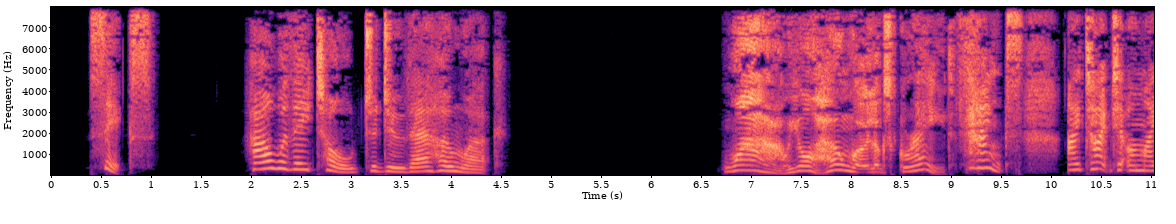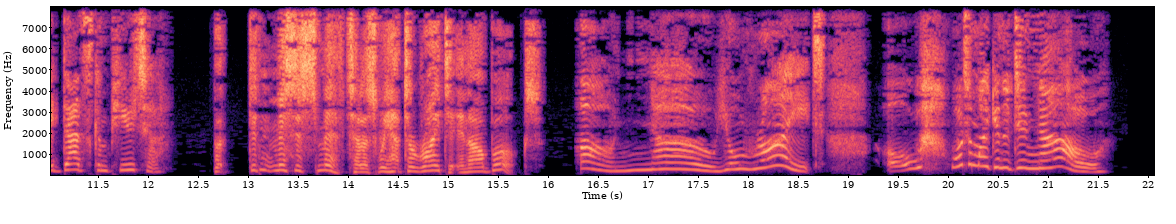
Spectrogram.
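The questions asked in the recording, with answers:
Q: How were they told to do their homework?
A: Write it in their books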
